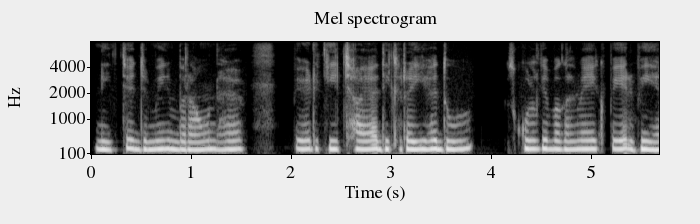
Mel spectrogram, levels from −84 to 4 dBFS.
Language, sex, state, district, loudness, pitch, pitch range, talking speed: Hindi, female, Jharkhand, Deoghar, -13 LUFS, 215 Hz, 210-220 Hz, 200 wpm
